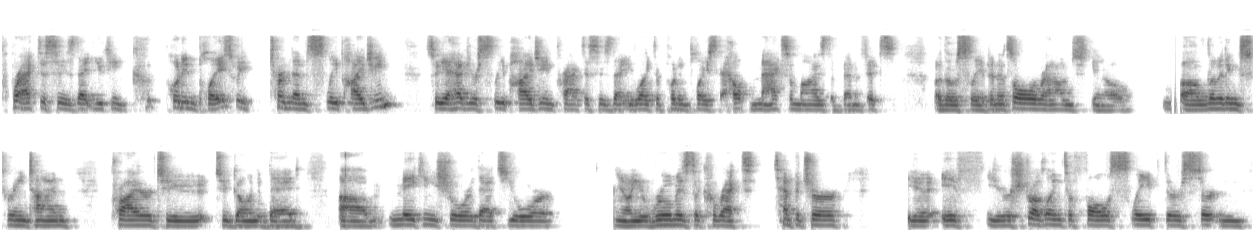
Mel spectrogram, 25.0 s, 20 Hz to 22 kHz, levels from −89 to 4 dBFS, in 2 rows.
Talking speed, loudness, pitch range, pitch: 175 wpm, -32 LUFS, 135-155 Hz, 145 Hz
